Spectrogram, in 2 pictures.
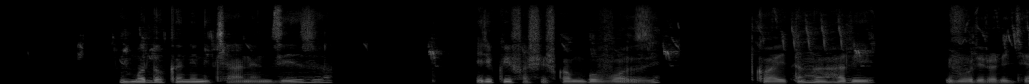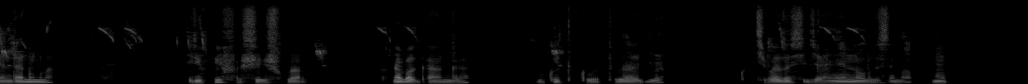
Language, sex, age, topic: Kinyarwanda, male, 25-35, health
